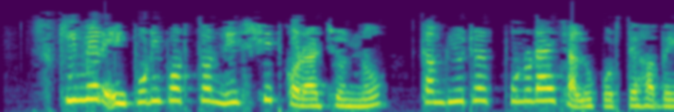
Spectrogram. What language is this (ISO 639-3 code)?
ben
